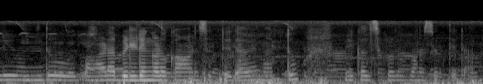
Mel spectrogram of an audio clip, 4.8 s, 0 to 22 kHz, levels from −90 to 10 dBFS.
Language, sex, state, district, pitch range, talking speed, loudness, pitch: Kannada, female, Karnataka, Shimoga, 125-205 Hz, 150 wpm, -35 LUFS, 200 Hz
